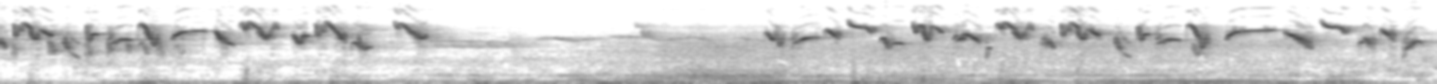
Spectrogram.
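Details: Black-throated canary delivering rapid bursts of sharp, high swooping notes, then a short thin whistle and a quieter pause before another lively, busy phrase.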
